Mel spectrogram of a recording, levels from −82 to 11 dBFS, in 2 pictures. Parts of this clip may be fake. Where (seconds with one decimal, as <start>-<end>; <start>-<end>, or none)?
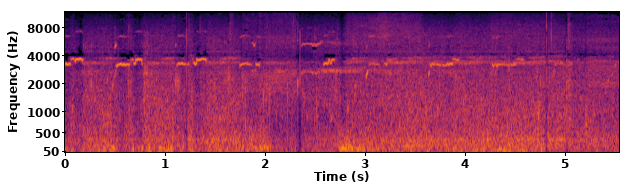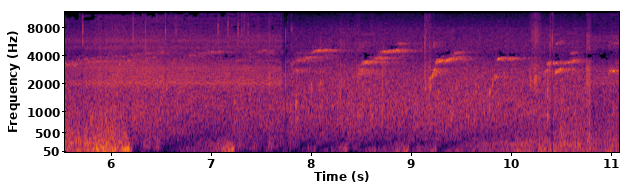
none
